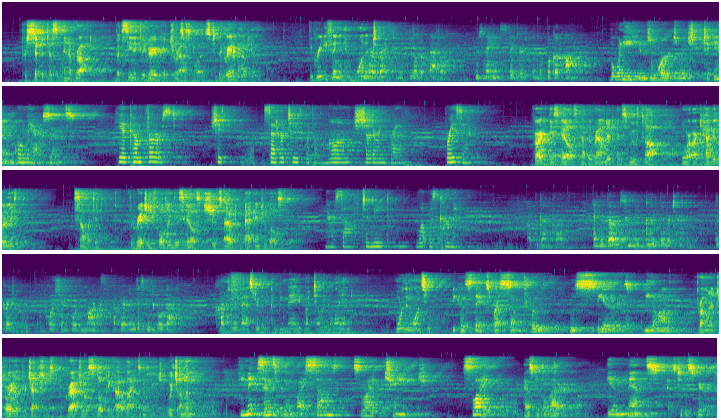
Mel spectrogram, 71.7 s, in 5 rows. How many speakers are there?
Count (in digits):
5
